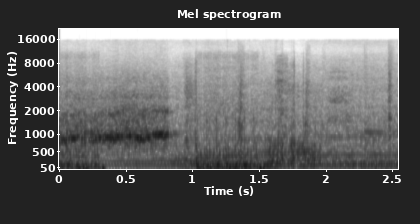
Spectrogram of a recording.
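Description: A McLaren 720S drifts in the racing game Assoluto Racing, its tires squealing loudly over a roaring, shifting engine note, close and continuous.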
